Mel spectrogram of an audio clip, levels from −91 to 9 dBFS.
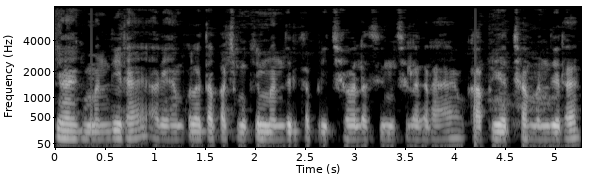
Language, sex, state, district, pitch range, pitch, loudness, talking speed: Hindi, male, Bihar, Purnia, 115-130 Hz, 120 Hz, -27 LUFS, 275 wpm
